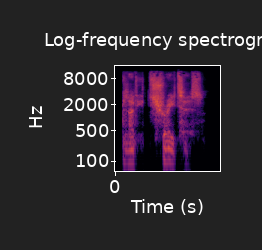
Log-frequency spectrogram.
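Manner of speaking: muttered whisper under the breath. A character reacts to hearing a house named: whispering under his breath. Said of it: "he'd just sort of whisper under his breath".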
